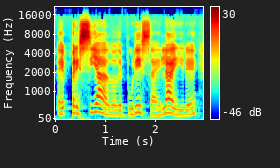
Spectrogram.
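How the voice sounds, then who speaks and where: Woman, mid-pitched, chatting casually. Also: lively intonation, slow, a bit bright. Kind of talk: casual conversation.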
